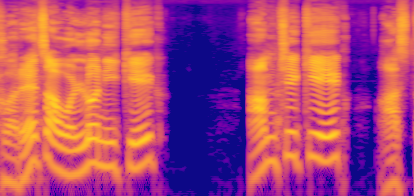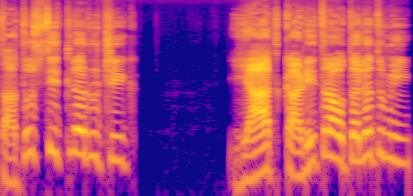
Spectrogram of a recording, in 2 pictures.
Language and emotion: Goan Konkani, surprised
